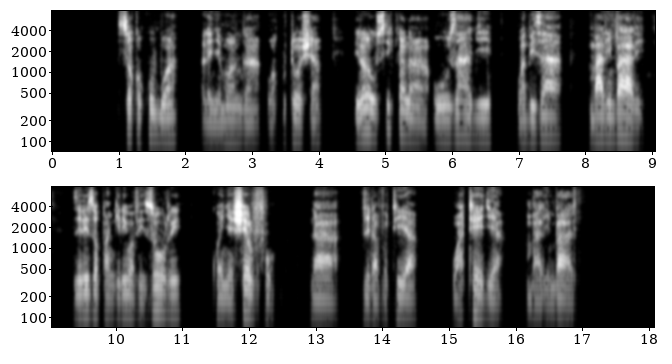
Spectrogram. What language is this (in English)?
Swahili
